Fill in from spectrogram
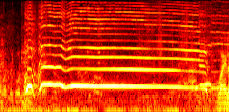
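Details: A long, piercing rooster crow, compared to a cricket's sharp night rhythm, rises briefly then holds one bright, steady pitch for over three seconds before dropping into a clucking tail.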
